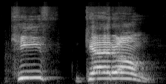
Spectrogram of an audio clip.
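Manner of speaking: firm order at normal pitch; Al Heyman. Acted. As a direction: call the underling out clearly. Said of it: "Al Heyman's like".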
